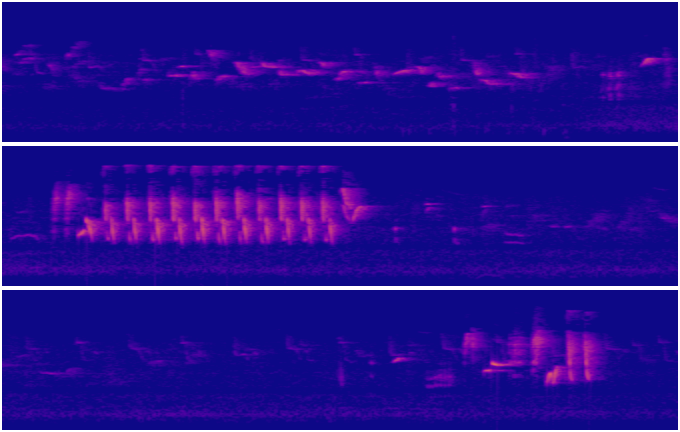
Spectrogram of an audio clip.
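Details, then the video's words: Common nightingale in night song: soft twittering notes, then a loud, fast rattling series of identical pulses lasting about two seconds, more quiet chatter, and a short emphatic burst near the end. "Common nightingale calling, Beautiful Common Nightingale song [HD Common nightingale sound]"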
